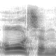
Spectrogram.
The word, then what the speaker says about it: autumn: on the subject of autumn the N is silent as the T in Harlow harlot is the T silent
